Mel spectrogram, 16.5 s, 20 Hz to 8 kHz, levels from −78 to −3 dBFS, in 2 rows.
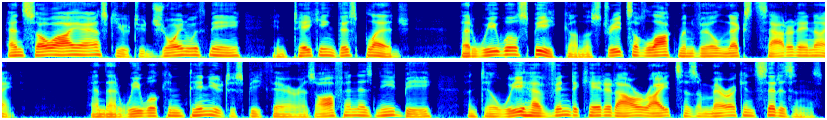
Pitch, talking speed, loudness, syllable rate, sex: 110 Hz, 170 wpm, -21 LUFS, 4.6 syllables/s, male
